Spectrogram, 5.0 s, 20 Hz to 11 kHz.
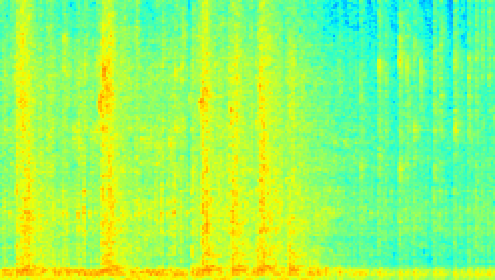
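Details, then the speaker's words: Yamaha YZ450F supermoto build, first start after carb cleaning: loud, raw single-cylinder bark with steady fast beat and blips, firing evenly; running normally. "All right. That sounded not terrible. It worked. That's sick."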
